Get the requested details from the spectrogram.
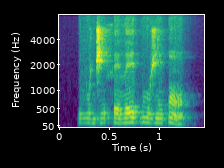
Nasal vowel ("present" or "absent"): present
